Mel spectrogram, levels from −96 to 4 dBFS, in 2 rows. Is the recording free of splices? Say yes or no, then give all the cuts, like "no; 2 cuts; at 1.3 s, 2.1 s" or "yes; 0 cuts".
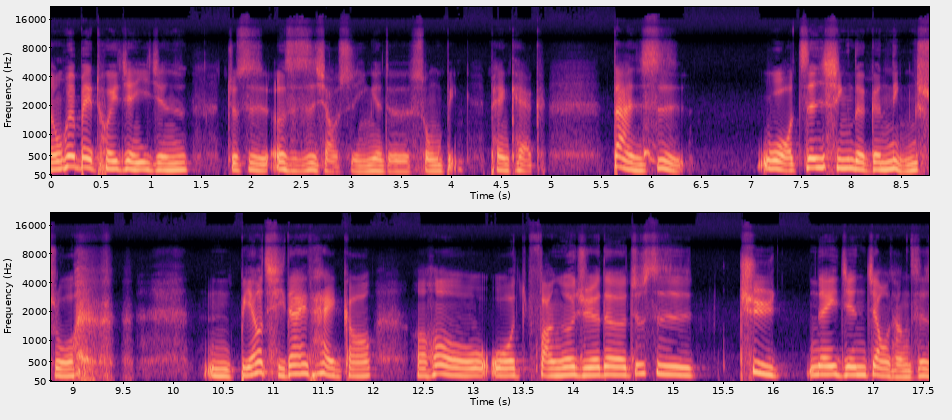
yes; 0 cuts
